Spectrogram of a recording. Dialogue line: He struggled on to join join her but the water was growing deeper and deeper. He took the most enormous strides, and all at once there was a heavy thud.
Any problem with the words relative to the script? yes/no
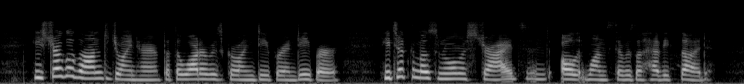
yes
